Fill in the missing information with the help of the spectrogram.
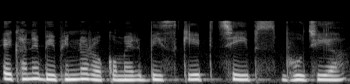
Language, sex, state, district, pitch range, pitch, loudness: Bengali, female, Tripura, West Tripura, 210-225 Hz, 215 Hz, -12 LUFS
